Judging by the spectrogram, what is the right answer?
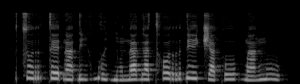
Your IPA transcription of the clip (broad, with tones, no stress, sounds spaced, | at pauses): t͡s o˦ r t ɛ˦˨ ɗ ã˨ ɗ iː˨˦ ɡʷ iː˨ ɡ͡b ũ˨ n a˦ ɡ a˦ tʰ ɔ˦˨ r ɗ eː˦ t͡ʃ a˨ k oː˦ ɡ͡b ã˨˦ ŋ u˦˨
